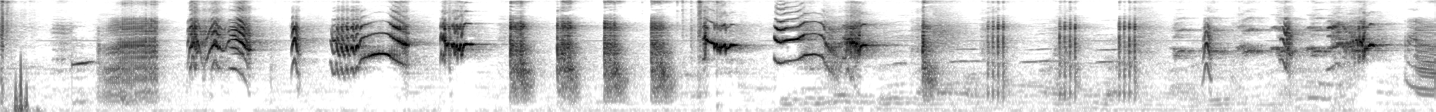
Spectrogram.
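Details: Javan myna singing as a provocation lure: continuous medley of harsh chatter, looping whistled slurs and rasps, with short dry clicks between phrases.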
